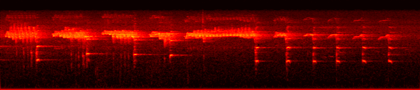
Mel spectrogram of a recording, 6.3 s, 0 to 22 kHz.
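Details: Lesser spotted eagle calling at the nest on 15 June 2021, mid-afternoon: a run of harmonic yelping notes, the first few drawn out, then a quicker series of short, sharp, evenly spaced yelps over a steady background hiss.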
